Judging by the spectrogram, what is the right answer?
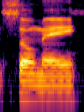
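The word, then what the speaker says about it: Sobonfu Somé: so s-o-b-o-n-fu and then Somme is s-o-m-e but just with the accent on the E okay uh so boneful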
